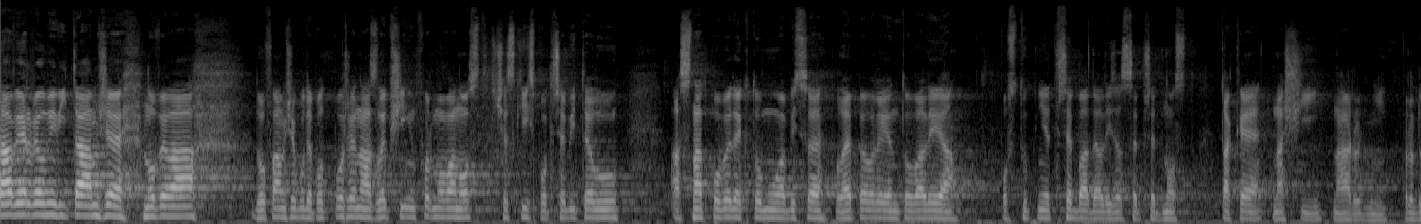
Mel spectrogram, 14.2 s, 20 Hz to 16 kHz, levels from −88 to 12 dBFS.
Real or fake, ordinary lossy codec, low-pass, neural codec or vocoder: real; MP3, 64 kbps; 14.4 kHz; none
